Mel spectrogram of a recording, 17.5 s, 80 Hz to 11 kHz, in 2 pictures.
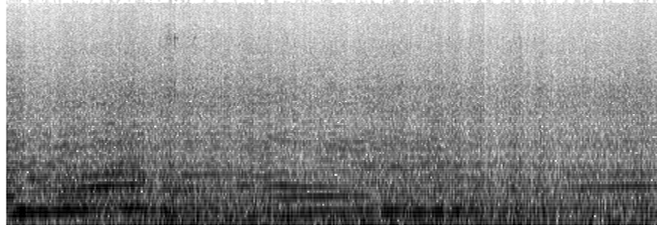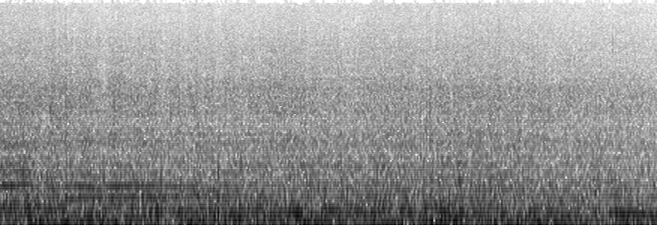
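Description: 1998 Honda Prelude Type SH's 2.2-litre VTEC four-cylinder engine at full throttle, heard from inside the cabin. The revs climb, drop sharply about two seconds in with an upshift, then hold high and rise slowly, over heavy wind and road noise.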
